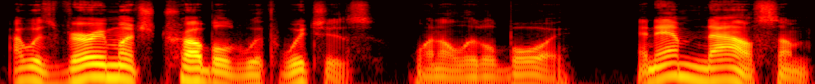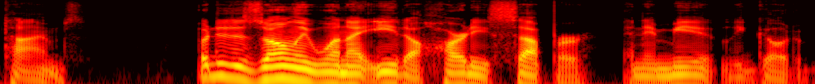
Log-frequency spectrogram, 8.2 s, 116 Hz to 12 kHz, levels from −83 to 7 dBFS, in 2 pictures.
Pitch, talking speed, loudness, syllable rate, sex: 105 Hz, 220 wpm, -22 LUFS, 6.3 syllables/s, male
